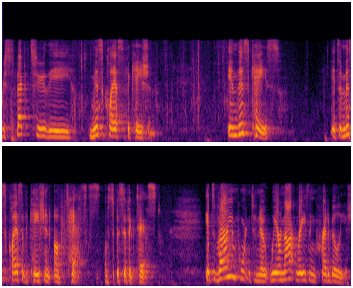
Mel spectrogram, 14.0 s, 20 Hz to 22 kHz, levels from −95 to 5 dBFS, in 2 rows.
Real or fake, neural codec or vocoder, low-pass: real; none; 7.2 kHz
